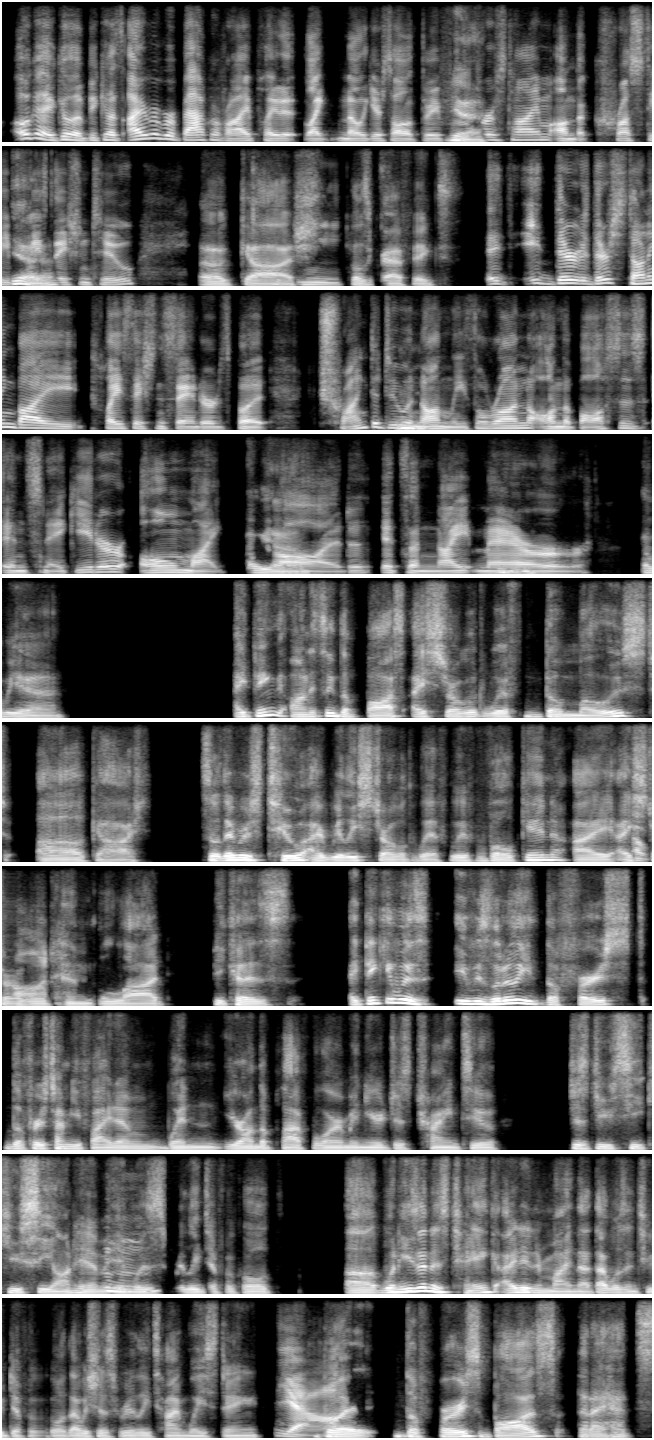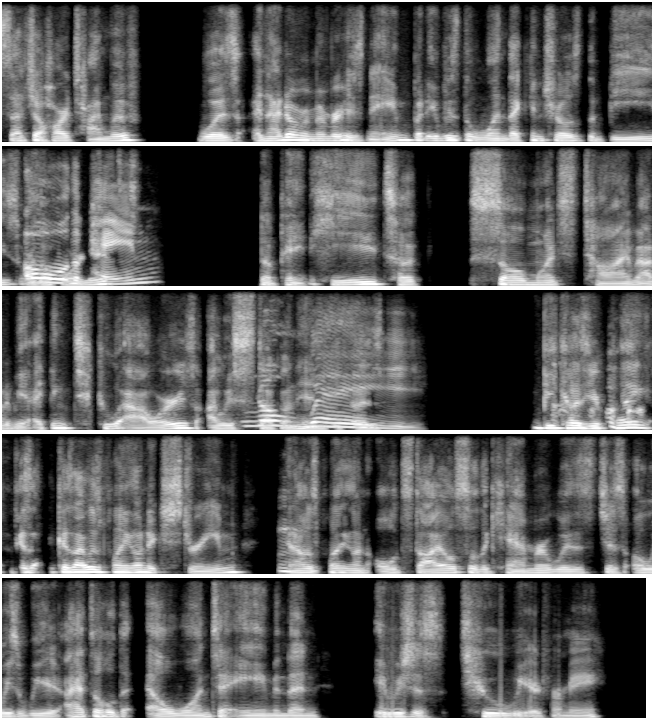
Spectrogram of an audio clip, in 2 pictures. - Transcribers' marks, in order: laugh
- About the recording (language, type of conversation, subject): English, unstructured, What hobby should I try to de-stress and why?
